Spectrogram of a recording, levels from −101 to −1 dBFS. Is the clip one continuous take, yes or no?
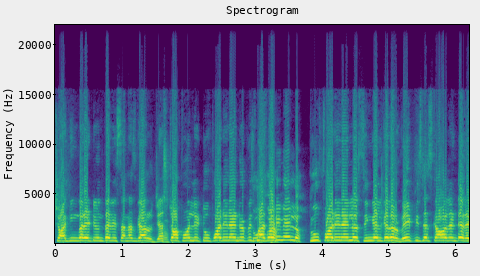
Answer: yes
